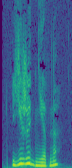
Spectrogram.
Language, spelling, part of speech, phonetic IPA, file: Russian, ежедневно, adverb / adjective, [(j)ɪʐɨdʲˈnʲevnə], Ru-ежедневно.ogg
- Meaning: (adverb) daily (every day); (adjective) short neuter singular of ежедне́вный (ježednévnyj)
